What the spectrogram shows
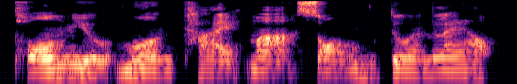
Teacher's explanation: We've got rising, low tone, flat tone or mid tone, another rising tone, and then a high tone.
